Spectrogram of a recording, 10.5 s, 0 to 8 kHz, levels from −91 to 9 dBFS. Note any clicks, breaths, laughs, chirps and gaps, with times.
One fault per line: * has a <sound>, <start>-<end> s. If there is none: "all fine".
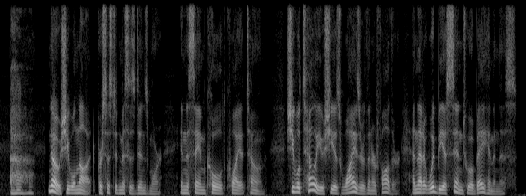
* has a laugh, 0.2-0.7 s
